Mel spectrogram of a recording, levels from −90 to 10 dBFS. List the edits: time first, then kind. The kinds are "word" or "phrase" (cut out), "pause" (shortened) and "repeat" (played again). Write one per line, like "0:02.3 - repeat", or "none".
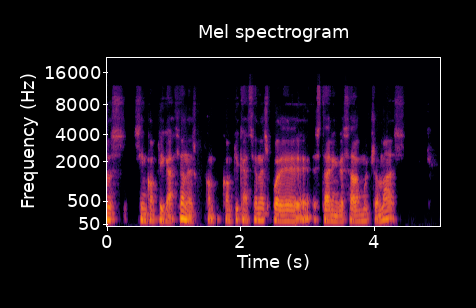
none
